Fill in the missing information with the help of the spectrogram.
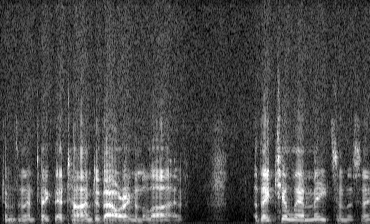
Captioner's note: none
